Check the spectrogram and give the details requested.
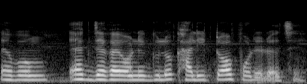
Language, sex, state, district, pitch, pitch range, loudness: Bengali, female, Tripura, West Tripura, 210 Hz, 205-220 Hz, -16 LUFS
